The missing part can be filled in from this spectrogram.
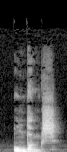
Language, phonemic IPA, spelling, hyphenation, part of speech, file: Dutch, /ˈɔnˌdɑŋks/, ondanks, on‧danks, preposition, Nl-ondanks.ogg
- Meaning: despite, in spite of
